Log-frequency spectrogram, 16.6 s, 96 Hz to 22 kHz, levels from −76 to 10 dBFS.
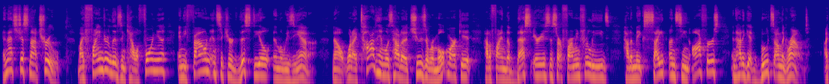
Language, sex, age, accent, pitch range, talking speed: English, male, 30-49, American, 155-230 Hz, 205 wpm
